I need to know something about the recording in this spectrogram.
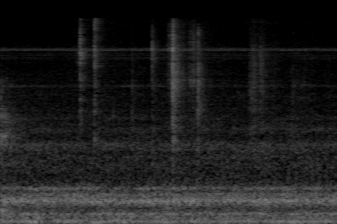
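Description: A knife clicks softly while peeling food.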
